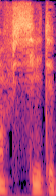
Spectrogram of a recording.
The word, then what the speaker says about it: сети: Правильная форма в сети, то есть ударение при склонении лучше сохранять на корне.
